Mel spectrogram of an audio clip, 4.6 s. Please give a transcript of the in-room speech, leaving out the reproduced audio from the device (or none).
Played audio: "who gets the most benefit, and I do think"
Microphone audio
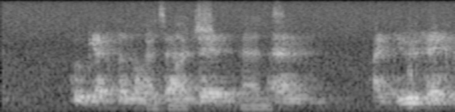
as much. And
